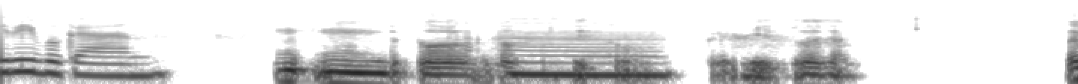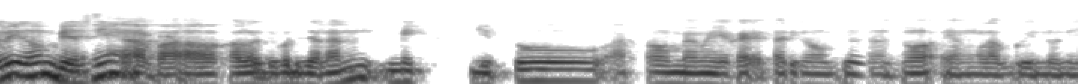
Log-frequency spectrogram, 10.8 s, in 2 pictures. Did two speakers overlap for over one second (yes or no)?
no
